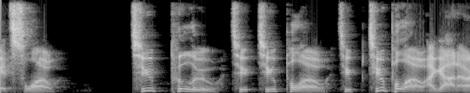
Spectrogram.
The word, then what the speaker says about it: Tupelo: Tupelo.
